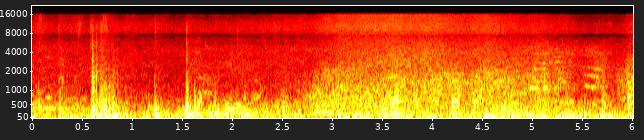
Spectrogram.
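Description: Canvas drags across dry grass.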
